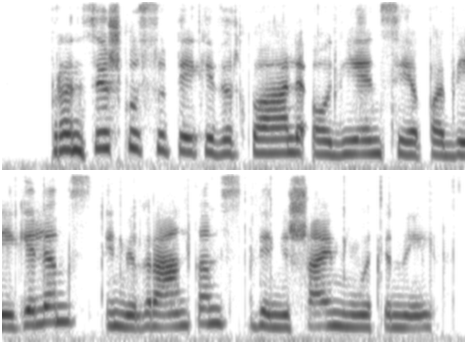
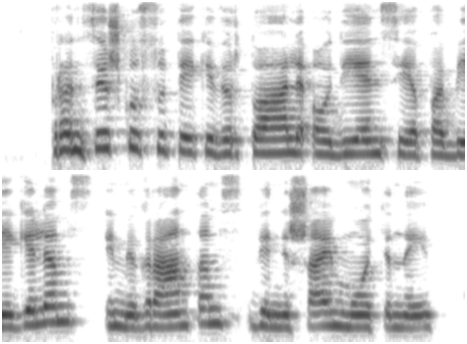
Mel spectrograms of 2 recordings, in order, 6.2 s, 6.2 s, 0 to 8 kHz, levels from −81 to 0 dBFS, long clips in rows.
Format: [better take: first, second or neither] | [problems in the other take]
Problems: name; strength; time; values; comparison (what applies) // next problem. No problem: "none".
second | noise reduction (neural diffusion model UNIVERSE++)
